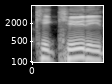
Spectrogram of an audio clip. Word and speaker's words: Cudi: I meant like cutie, like C-U-D-I. Okay, Kid Cudi filled in.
